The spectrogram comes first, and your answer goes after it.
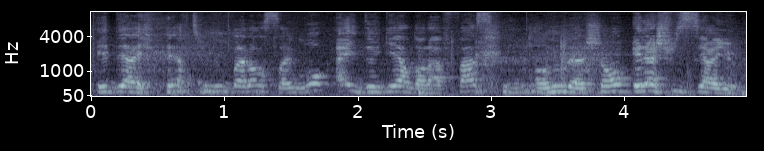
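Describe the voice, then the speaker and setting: A man's voice: sits high, moderate pace, background noise. A young man on a jury giving a sarcastic, mocking critique of a speaker. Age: young adult. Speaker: jury member. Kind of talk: comic critique of a speech. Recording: far mic, loud audience.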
